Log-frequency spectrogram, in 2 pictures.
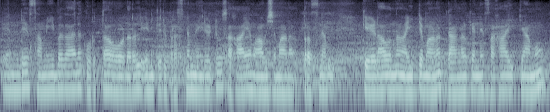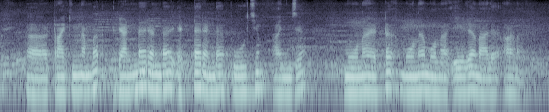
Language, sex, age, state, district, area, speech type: Malayalam, male, 18-30, Kerala, Idukki, rural, read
